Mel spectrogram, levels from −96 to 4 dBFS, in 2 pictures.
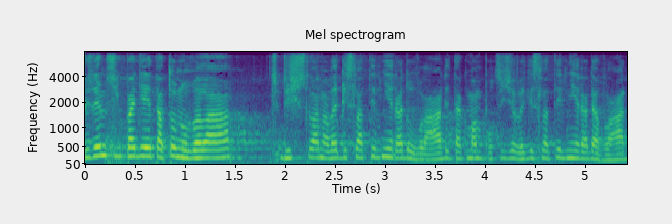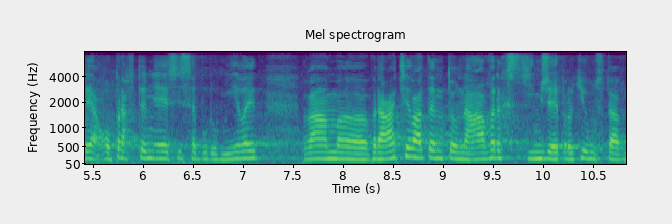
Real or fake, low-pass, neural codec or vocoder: fake; 7.2 kHz; codec, 16 kHz in and 24 kHz out, 2.2 kbps, FireRedTTS-2 codec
